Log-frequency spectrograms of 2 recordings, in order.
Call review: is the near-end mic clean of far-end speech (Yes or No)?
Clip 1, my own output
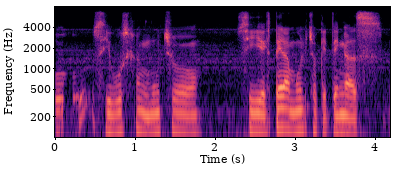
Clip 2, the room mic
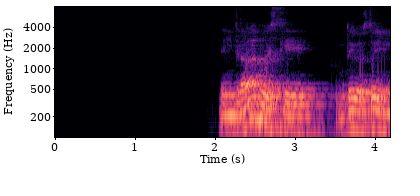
Yes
